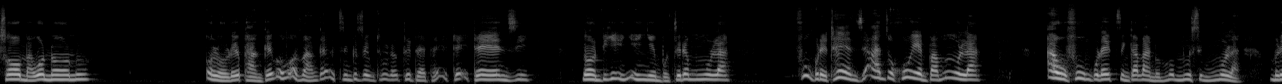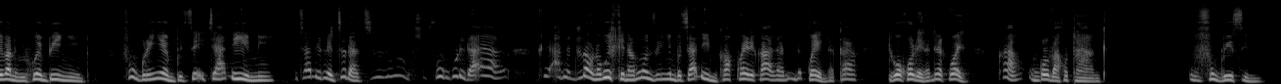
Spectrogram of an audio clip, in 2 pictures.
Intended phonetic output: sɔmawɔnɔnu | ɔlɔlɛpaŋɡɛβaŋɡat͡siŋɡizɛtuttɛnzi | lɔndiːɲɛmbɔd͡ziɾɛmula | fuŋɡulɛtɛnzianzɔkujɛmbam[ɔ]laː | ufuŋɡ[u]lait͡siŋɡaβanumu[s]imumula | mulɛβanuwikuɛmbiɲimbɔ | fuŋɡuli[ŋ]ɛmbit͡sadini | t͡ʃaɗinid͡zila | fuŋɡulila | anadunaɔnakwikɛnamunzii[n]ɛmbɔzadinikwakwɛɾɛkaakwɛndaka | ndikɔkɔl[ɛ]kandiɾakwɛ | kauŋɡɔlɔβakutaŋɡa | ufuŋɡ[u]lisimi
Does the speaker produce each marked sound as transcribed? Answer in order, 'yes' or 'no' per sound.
no, yes, yes, no, no, yes, yes

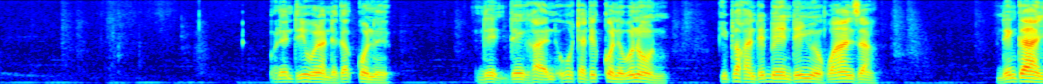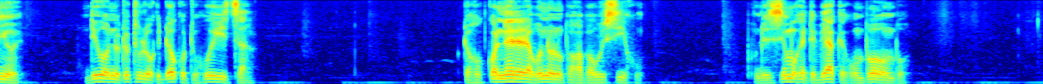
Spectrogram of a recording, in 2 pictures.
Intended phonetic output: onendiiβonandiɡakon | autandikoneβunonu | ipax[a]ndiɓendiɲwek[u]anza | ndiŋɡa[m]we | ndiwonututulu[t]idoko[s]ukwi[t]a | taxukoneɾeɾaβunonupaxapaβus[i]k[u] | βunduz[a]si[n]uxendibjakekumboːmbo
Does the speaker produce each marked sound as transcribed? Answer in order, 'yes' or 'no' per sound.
yes, no, no, no, no, no, yes, yes, no, no

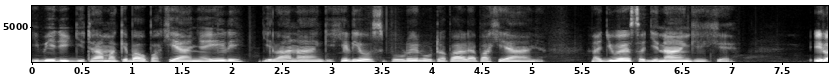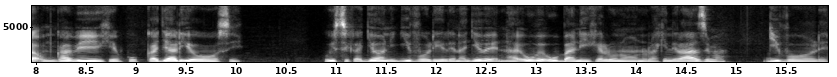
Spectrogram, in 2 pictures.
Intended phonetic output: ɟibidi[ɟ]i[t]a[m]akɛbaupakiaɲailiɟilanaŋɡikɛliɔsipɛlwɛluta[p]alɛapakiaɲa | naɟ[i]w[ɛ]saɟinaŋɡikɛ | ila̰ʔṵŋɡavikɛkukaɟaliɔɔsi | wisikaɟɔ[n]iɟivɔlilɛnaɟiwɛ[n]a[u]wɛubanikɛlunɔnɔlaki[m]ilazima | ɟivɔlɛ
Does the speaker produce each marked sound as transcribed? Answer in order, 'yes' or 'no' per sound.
yes, yes, yes, yes, yes, yes, yes, yes, yes, no

